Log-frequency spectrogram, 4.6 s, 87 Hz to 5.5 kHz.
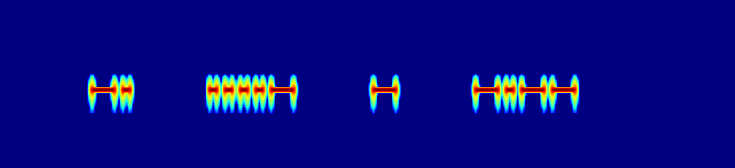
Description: Morse code, heard as a keyed tone, about 25 wpm, spaced as for 13 wpm, 600 Hz. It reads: N4TY
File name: QSO109 13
